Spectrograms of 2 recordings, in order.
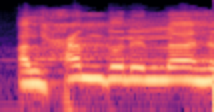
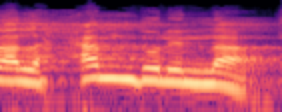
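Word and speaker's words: الحمد لله: পড়ছেন আল্লাহ আল্লাহু আকবার আলহামদুলিল্লাহি রাব্বিল আলামিন এইতো আপনি পড়ছেন আলহামদুলিল্লাহ শব্দটা কি আলহামদুলিল্লাহ এই হা এর মাখরাজ কোথায় হা এর মাখরাজ কোথায় বলেন একজন কণ্ঠনালীর মাঝখান থেকে এখান থেকে আপনি উচ্চারণ করছেন আলহামদুলিল্লাহি রাব্বিল আলামিন অর্থ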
